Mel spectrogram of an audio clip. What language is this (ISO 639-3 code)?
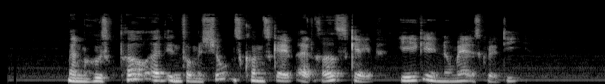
dan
